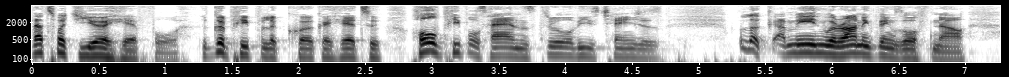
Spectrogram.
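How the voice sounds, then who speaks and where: With lively intonation and a fairly quick pace, a man speaks in an unremarkable speaking voice at medium pitch. The recording is very clean with a silent background, and the sound is dry and close with no echo. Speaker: interviewer. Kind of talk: interview.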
